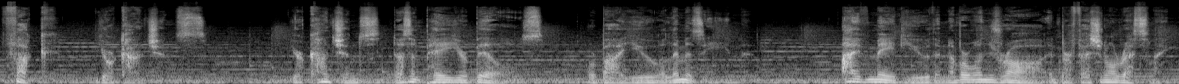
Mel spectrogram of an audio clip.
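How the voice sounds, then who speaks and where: A man playing a shrewd, commanding wrestling promoter who talks deliberately and persuasively in an audio drama. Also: low-pitched, music in the background. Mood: coaxing, manipulative.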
